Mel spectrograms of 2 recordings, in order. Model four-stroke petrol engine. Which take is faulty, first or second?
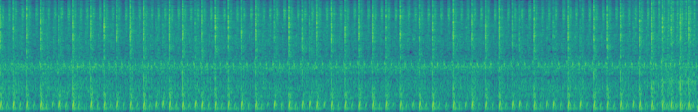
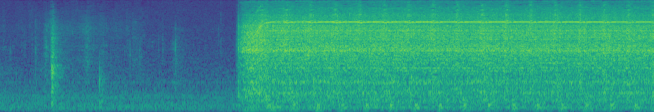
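second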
